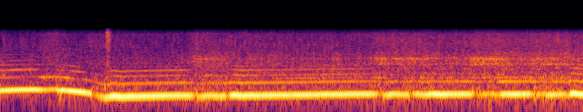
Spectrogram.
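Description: A car engine hums steadily from inside the car, dropping in pitch as it changes gear.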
